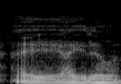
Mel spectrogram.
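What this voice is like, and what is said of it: Put-on sexy, creepy voice. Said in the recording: “sexy voice ... Should I use a sexy voice for her? ... That's just creepy voice.”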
